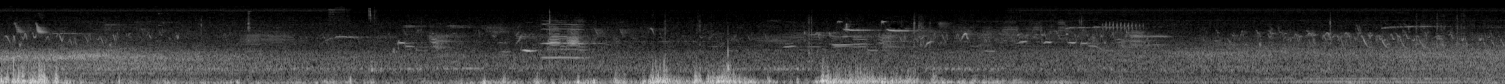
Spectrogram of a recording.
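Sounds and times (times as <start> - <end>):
low engine-like hum: 0.0 - 5.2
low rumble: 0.0 - 10.5
birds chirping: 0.0 - 15.0.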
